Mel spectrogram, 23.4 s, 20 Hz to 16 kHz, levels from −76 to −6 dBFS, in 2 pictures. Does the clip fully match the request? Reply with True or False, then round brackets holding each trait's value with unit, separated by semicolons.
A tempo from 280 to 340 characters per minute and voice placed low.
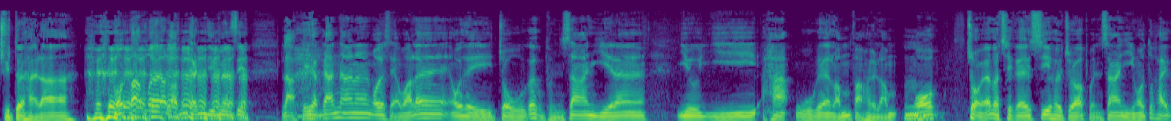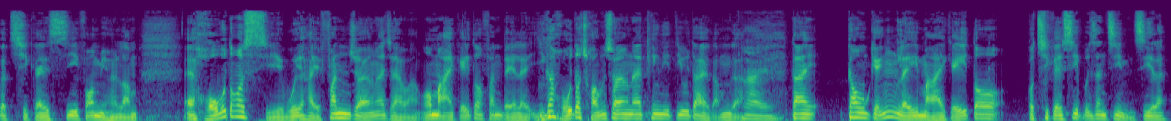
True (315 characters per minute; 100 Hz)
